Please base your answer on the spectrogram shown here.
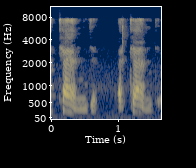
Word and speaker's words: attend: We have for example attend أكتبها A لكن ألفظها إيش؟ شوا.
